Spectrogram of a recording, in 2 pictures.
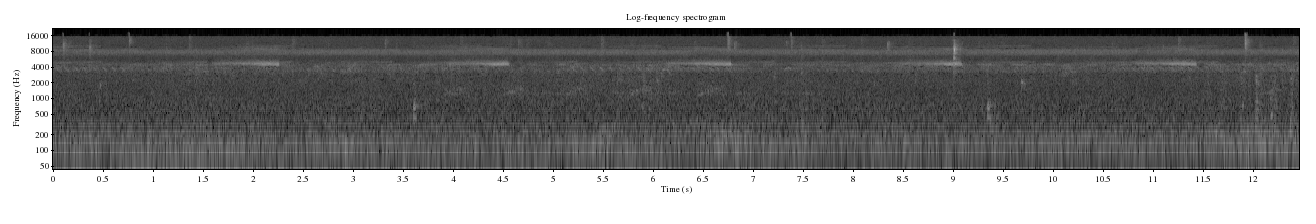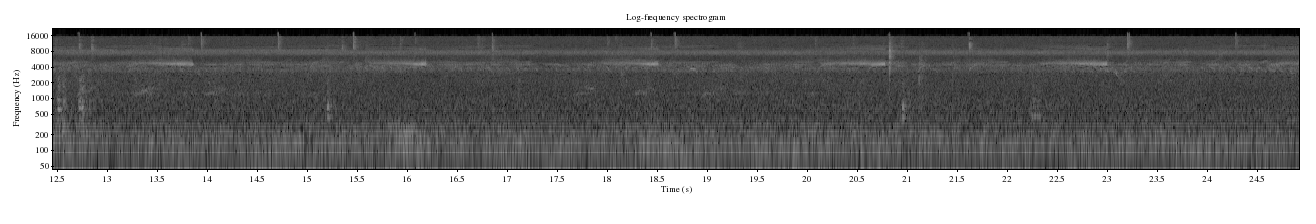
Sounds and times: cars passing by 0.0 - 24.9
cicadas 0.0 - 24.9
crickets 0.0 - 24.9
raindrops falling on the house, the roof, the land 0.0 - 24.9
crow sounds 3.6 - 7.8
tractor engine 9.9 - 17.7
crow sounds 11.8 - 15.3
crow sounds 17.6 - 20.4

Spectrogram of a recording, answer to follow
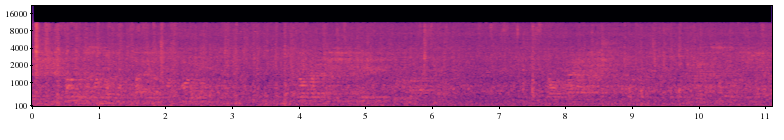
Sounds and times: people 0.0 - 11.1
tramways 0.0 - 11.1

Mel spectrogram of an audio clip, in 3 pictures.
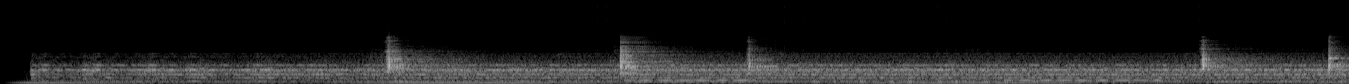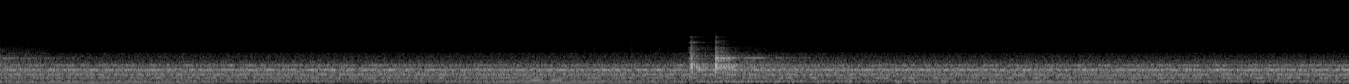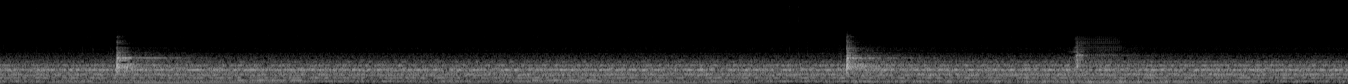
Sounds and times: Drone 0.1 - 40.4

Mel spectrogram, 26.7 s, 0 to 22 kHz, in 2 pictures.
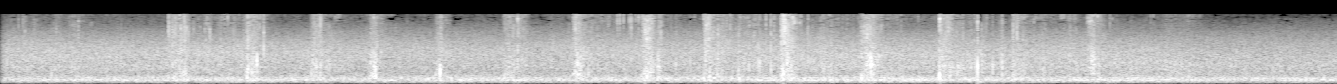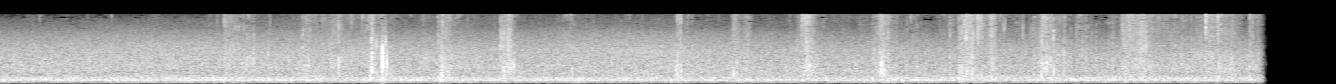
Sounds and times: Walking On The Beach 0.0 - 26.0
Waves 0.0 - 26.0

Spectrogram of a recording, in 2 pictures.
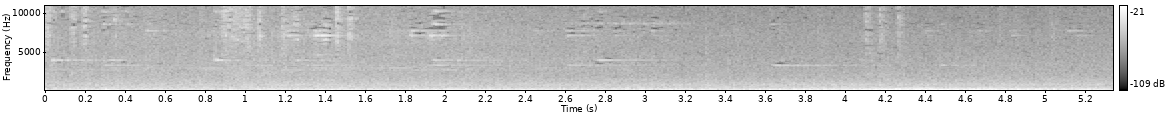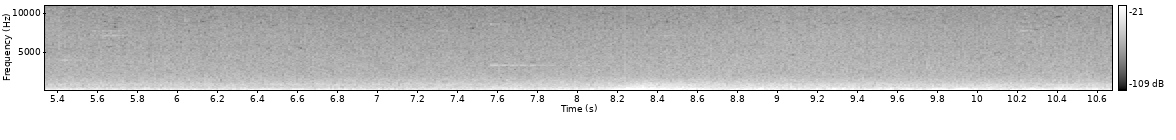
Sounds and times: wind chimes 0.0 - 5.7

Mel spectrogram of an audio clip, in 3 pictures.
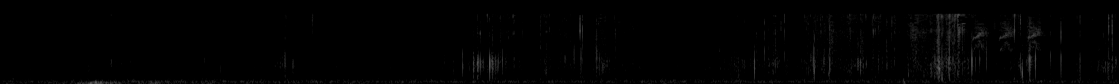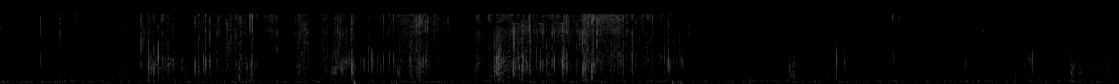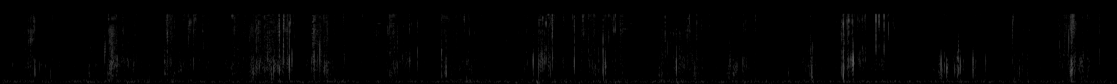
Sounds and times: birds 0.0 - 2.6
Slowly Walking Downhill on Dry Leaves 0.0 - 33.5
birds 8.6 - 11.2

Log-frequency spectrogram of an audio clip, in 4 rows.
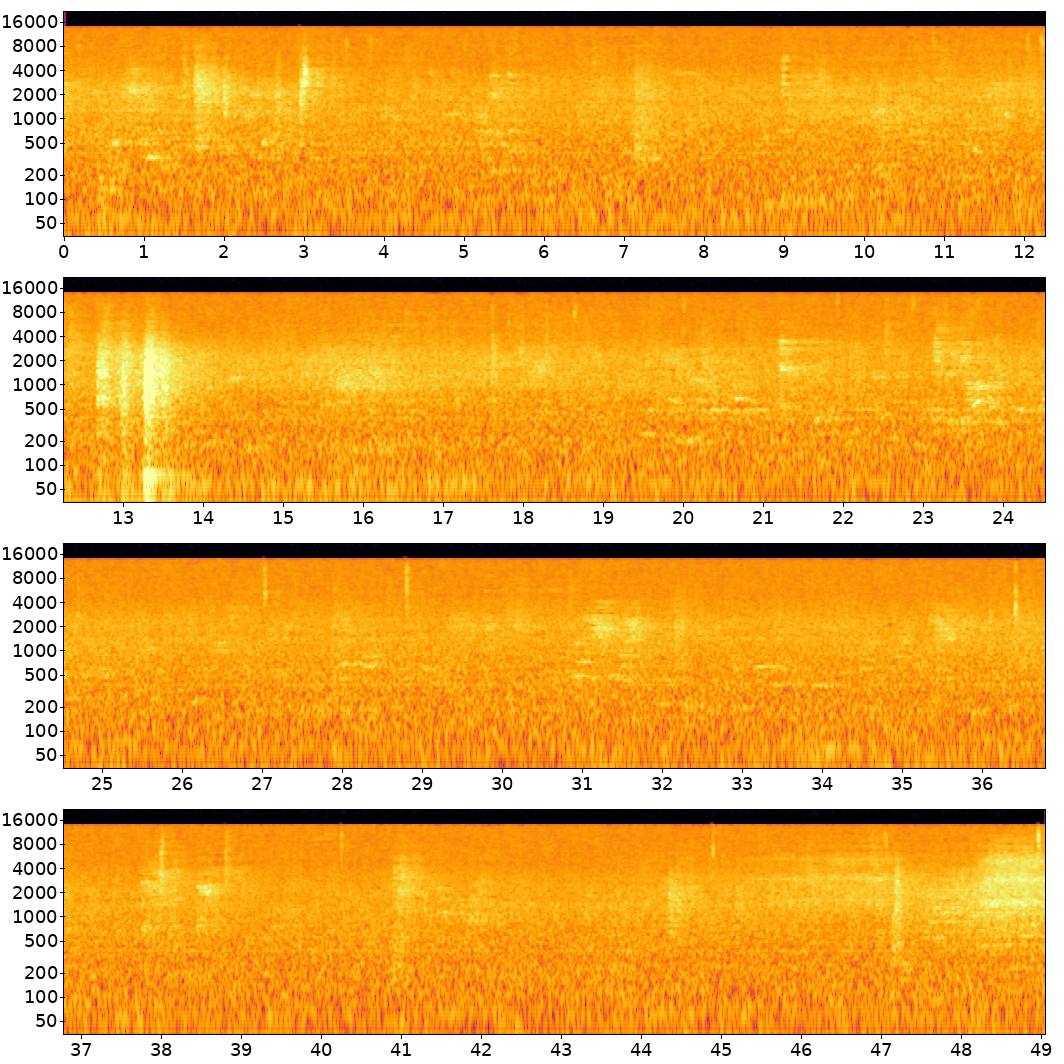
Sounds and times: voices 0.0 - 49.0

